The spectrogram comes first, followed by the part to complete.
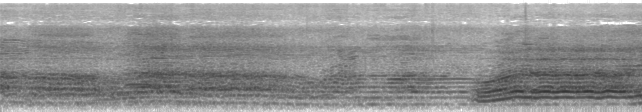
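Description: Unaccompanied devotional chanting in long, held, sliding notes. It grows quieter through the middle, then swells again with a rising note about five seconds in.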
